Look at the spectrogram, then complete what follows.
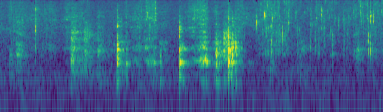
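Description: A spatula scraping and clinking against metal pans as pesto-coated cherry tomatoes are scraped from a frying pan into a stainless steel saucepan of cooked penne and stirred in. The scrapes and clinks come in a busy cluster during the first half and die down after about four seconds.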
